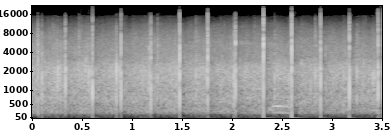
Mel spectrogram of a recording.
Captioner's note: applause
